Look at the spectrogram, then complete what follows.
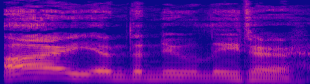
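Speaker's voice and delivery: slow, high, crackling voice as over radio static. Voicing a voice heard over crackling radios: crackling radio voice. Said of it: "all the radios crackle like".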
